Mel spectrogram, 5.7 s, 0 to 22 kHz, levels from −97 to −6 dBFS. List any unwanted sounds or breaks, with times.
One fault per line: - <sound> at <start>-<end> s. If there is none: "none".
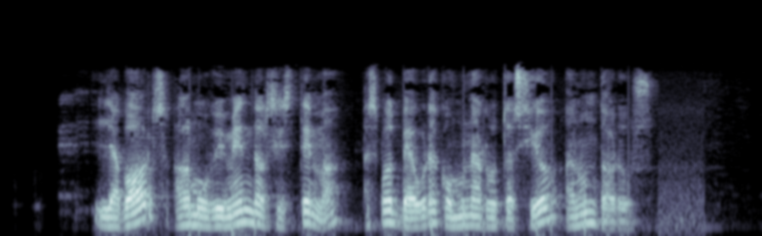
none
